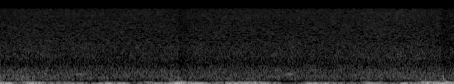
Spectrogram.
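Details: Rumbling low wind buffeting and soft hiss at sunset outdoors, with uneven gusts and no clear animal calls.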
